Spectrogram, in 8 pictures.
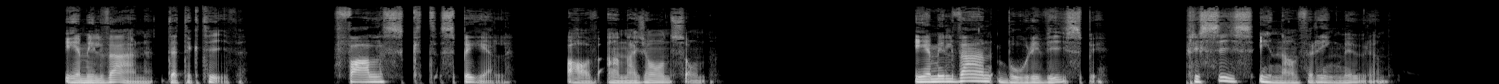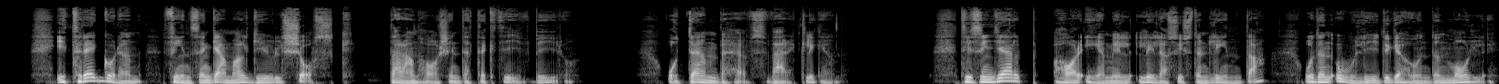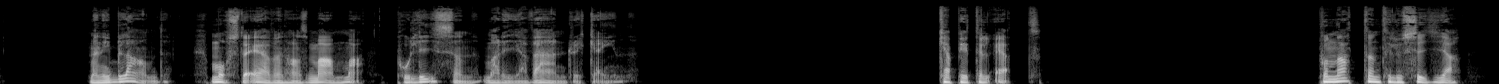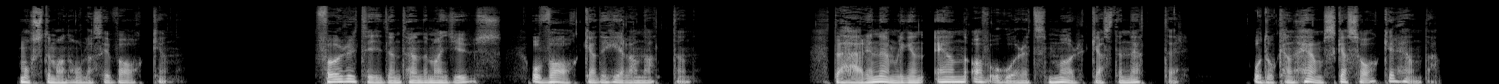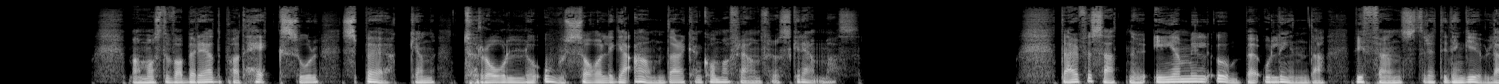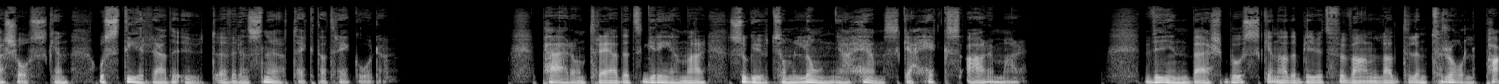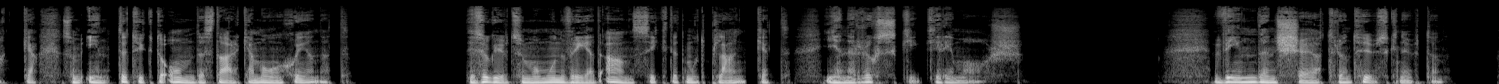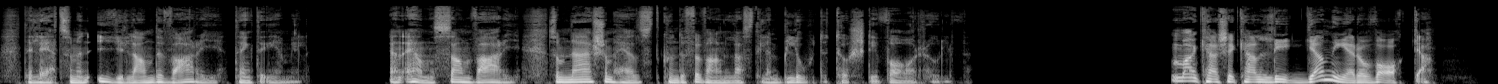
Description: Falskt spel – Ljudbok – Laddas ner
Uppläsare: Jonas Karlsson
